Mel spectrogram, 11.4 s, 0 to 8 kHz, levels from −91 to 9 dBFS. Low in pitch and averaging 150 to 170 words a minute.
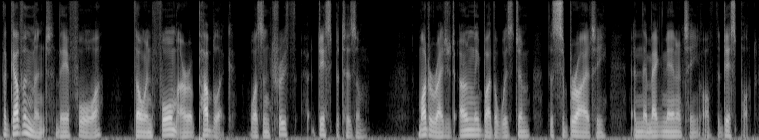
No: very low, 95 Hz; slow, 135 wpm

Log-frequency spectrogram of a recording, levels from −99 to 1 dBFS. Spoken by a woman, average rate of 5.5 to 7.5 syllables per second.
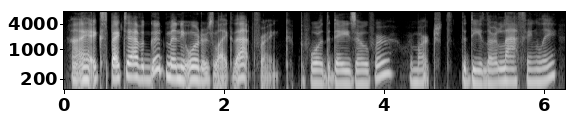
Yes: female; 5.6 syllables/s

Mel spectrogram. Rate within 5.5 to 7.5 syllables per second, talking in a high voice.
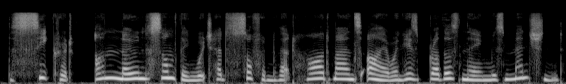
No: 5.0 syllables/s; high, 235 Hz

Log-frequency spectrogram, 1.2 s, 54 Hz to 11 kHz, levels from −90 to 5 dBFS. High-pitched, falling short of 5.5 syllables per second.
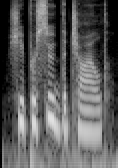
Yes: high, 195 Hz; 5.0 syllables/s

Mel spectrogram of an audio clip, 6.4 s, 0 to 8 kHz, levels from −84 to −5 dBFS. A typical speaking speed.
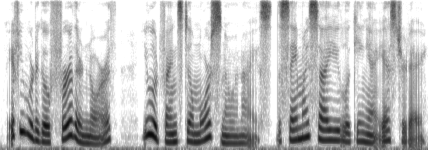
No: fast, 215 wpm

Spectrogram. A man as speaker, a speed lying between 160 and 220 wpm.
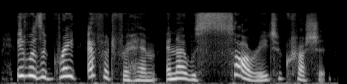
No: female; fast, 205 wpm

